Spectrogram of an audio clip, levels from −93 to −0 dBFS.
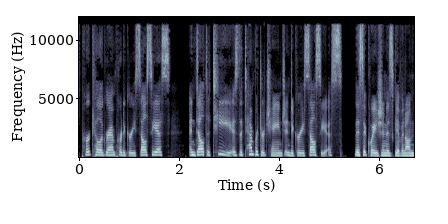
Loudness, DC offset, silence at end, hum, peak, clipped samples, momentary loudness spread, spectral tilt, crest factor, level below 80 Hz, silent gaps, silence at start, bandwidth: -23 LUFS; under 0.1%; 0 s; none; -6 dBFS; under 0.1%; 6 LU; -3.5 dB/octave; 18 dB; -60 dBFS; 5.37-5.43 s; 0.05 s; 12 kHz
